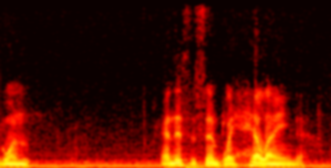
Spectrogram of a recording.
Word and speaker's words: Hellene: and this is simply Hellene. Accent on the first syllable for the first time now. All the others have been on the last. Hellene, H-E-L-E-N. But all these, what look like N's to you, these are all long E's.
